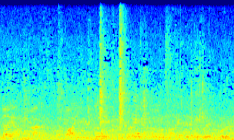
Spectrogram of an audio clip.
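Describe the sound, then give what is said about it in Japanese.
Busy hawker centre food court ambience with a steady wash of crowd chatter and murmuring voices, a few brief clattering sounds standing out briefly over the constant background hubbub. “庶民の食堂ホーカーの音をどうぞ”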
